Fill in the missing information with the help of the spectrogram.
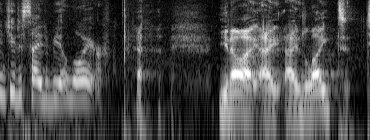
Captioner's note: chuckles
